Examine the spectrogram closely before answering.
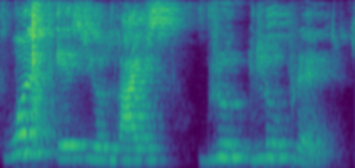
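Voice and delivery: ordinary delivery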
